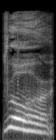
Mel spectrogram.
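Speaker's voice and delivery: drawn-out spoken "roar", falling; storybook roar at talking volume; mock lion roar. A narrator's reading. Trapped lion calls out, mild mock roar.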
